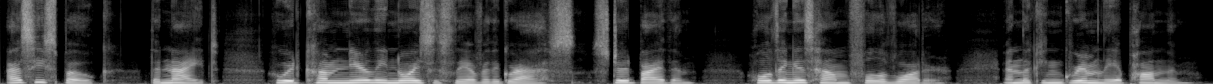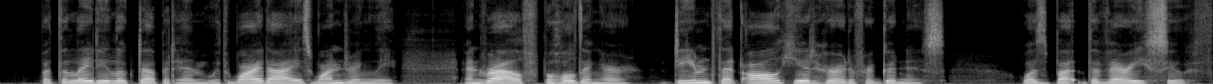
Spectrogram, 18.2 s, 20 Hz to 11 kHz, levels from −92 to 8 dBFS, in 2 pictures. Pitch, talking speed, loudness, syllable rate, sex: 220 Hz, 185 wpm, -19 LUFS, 5.2 syllables/s, female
